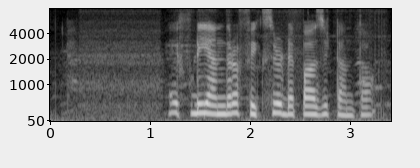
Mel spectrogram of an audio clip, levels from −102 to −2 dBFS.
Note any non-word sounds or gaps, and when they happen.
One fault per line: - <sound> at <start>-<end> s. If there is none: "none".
none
